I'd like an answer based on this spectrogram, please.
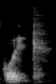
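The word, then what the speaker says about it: Zeuch: And how do you pronounce that random new guy's name? Zoik? TJ Zoik. Zoik. Sounds like something they would have said in Scooby-Doo.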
